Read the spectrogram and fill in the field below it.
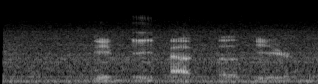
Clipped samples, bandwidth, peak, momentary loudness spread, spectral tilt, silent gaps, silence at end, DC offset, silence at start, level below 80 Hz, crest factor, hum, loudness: under 0.1%; 13 kHz; -6 dBFS; 14 LU; -4.5 dB/octave; none; 0 s; under 0.1%; 0.05 s; -54 dBFS; 24 dB; none; -27 LUFS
